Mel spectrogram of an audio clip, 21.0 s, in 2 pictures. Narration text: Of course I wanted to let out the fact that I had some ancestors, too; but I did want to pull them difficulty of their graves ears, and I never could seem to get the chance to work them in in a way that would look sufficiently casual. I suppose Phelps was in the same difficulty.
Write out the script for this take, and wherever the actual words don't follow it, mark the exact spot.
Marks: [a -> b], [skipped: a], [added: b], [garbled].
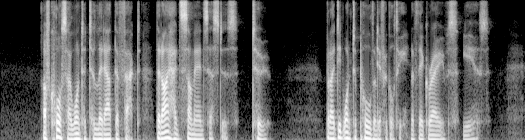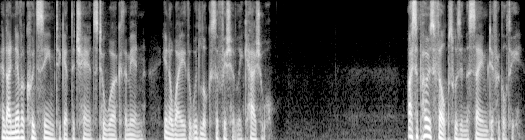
Of course I wanted to let out the fact that I had some ancestors, too; but I did want to pull them difficulty of their graves ears, and I never could seem to get the chance to work them in in a way that would look sufficiently casual. I suppose Phelps was in the same difficulty.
